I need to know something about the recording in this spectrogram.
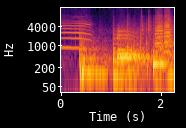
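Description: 1950s mambo band recording: a single high held note bends slightly upward and ends, then low horns enter and the full band with percussion plays from about a second in.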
